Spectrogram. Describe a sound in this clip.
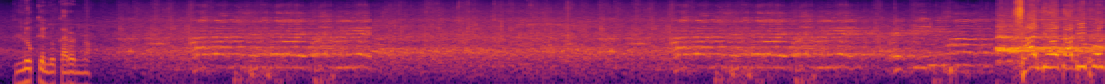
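A large crowd roars and cheers outdoors.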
